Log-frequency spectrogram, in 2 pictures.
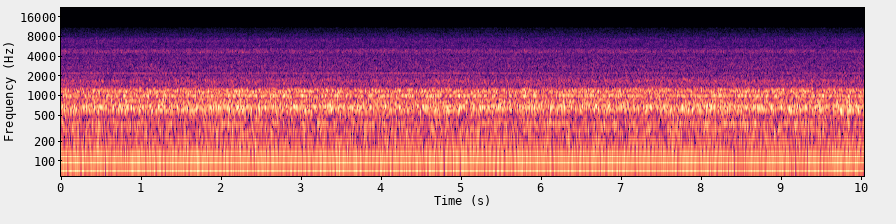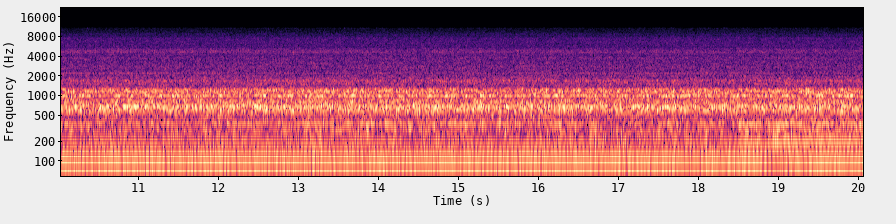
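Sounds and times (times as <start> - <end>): steady machine hum: 0.0 - 20.0.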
